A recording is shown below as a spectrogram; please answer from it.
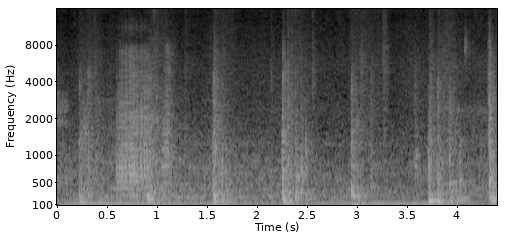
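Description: Faint footsteps on a hardwood floor, about one step every 0.7 s, over a steady low hum.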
